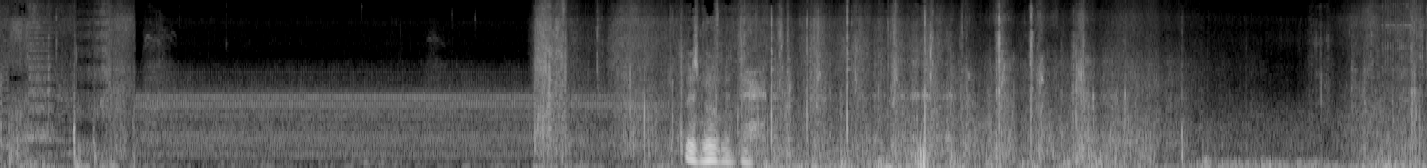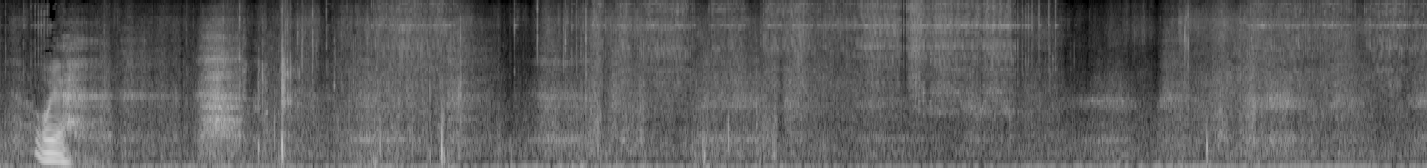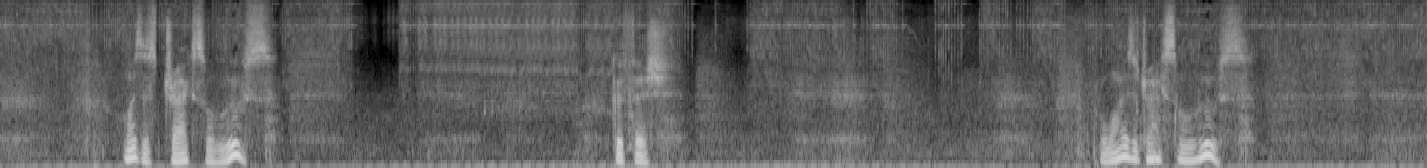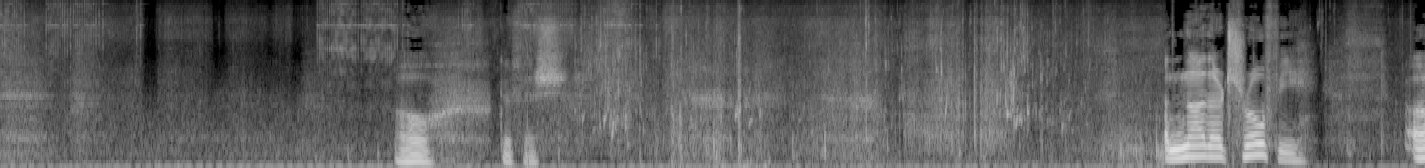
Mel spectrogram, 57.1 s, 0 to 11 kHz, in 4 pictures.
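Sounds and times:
fishing reel drag ratcheting: 0:13.6 - 0:54.6, 0:55.6 - 0:57.0.

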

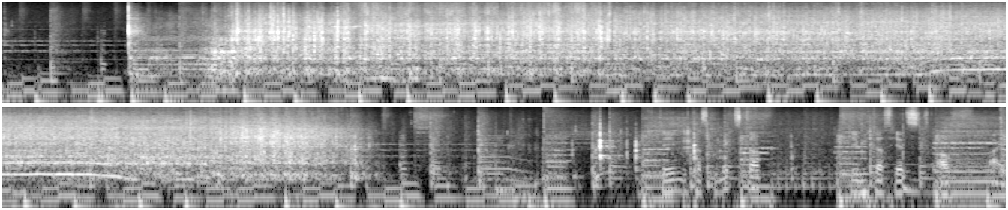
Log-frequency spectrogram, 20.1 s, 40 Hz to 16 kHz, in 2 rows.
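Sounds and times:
background music with a beat: 0:00.0 - 0:02.0, 0:12.4 - 0:20.0
blender running: 0:01.3 - 0:13.8.

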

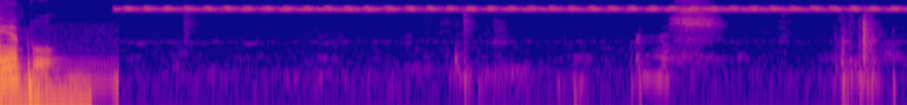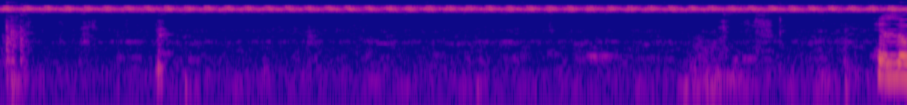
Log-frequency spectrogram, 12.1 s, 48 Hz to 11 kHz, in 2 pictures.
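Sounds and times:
crickets chirping: 0:00.8 - 0:12.0
faint knocks and rustles: 0:02.9 - 0:04.0, 0:05.2 - 0:07.4.

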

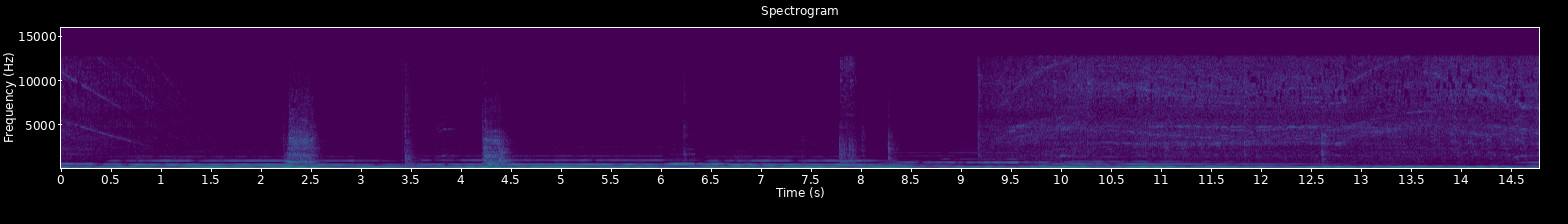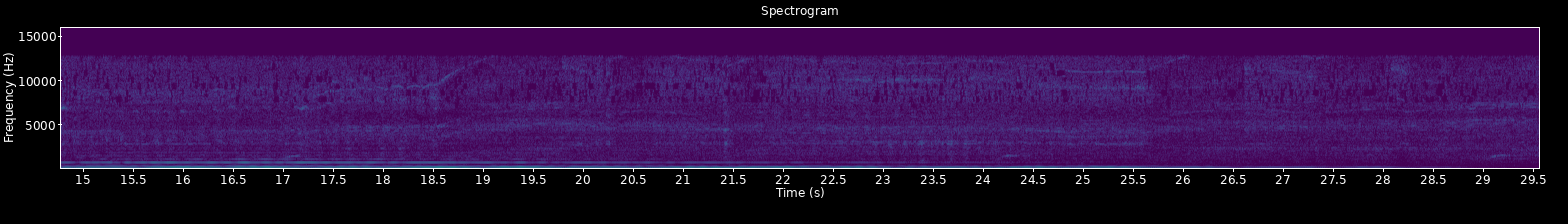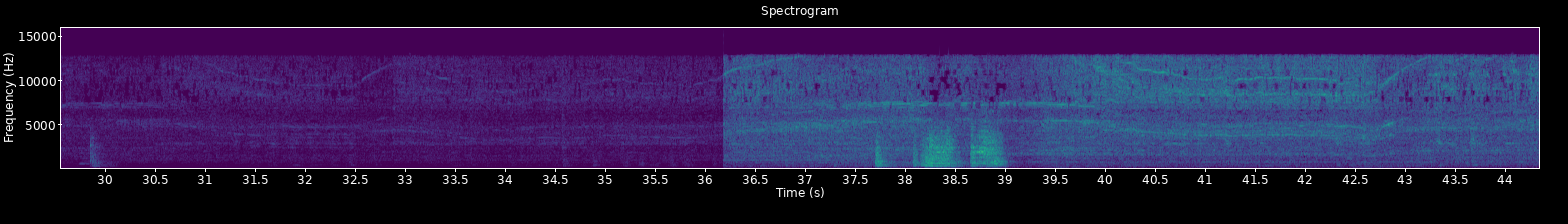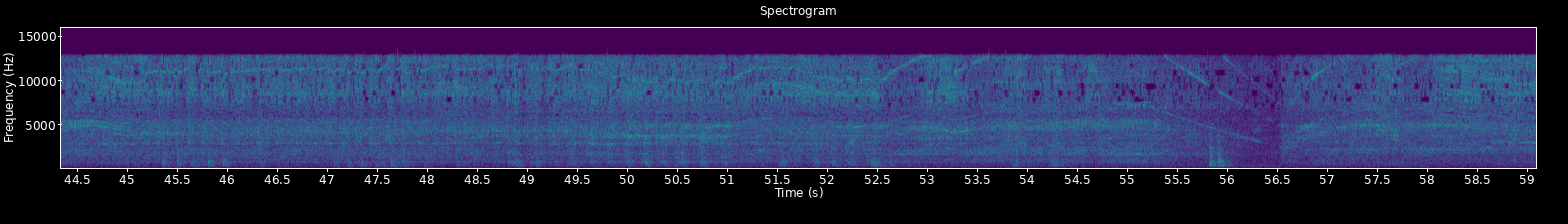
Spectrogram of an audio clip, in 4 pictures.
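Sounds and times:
power tool sanding wood: 0:00.0 - 0:59.0.

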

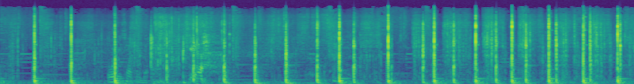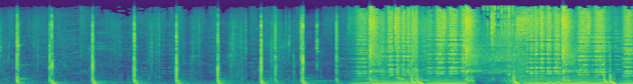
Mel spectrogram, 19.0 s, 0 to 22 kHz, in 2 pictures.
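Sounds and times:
music with percussive beat: 0:14.1 - 0:19.0.

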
